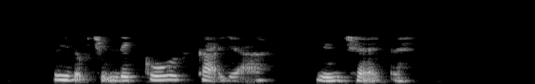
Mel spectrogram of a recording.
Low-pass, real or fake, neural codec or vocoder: 3.6 kHz; real; none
